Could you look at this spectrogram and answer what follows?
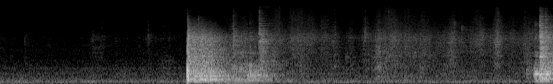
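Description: A sudden loud knock about two seconds in that rings and dies away over most of a second, then a second sharp knock at the very end.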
